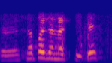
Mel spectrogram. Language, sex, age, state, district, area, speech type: Nepali, female, 30-45, West Bengal, Kalimpong, rural, conversation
